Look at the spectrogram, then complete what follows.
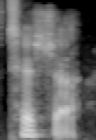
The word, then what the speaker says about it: Tysha: It is spelled Tysha though. Okay, like Tisha, but it's Tisha.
